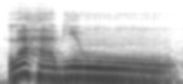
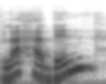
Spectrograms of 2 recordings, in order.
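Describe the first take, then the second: First: The n merges into a nasalized w sound. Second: The final n is pronounced fully and clearly. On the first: "Now it's going to sound like this" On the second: "where you pronounce the N one hundred percent"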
